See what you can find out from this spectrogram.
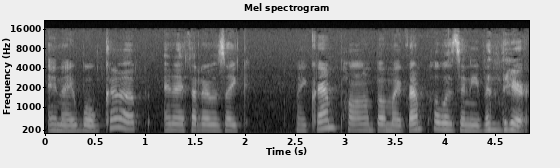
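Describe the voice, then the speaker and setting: Keeping her intonation fairly even, a woman with an unremarkable speaking voice talks at a moderate pace in a medium pitch. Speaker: podcast co-host. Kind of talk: casual chat.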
